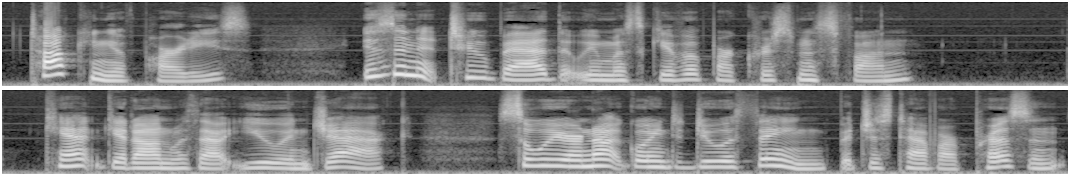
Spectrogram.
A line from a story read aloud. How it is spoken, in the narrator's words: said Mary sadly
